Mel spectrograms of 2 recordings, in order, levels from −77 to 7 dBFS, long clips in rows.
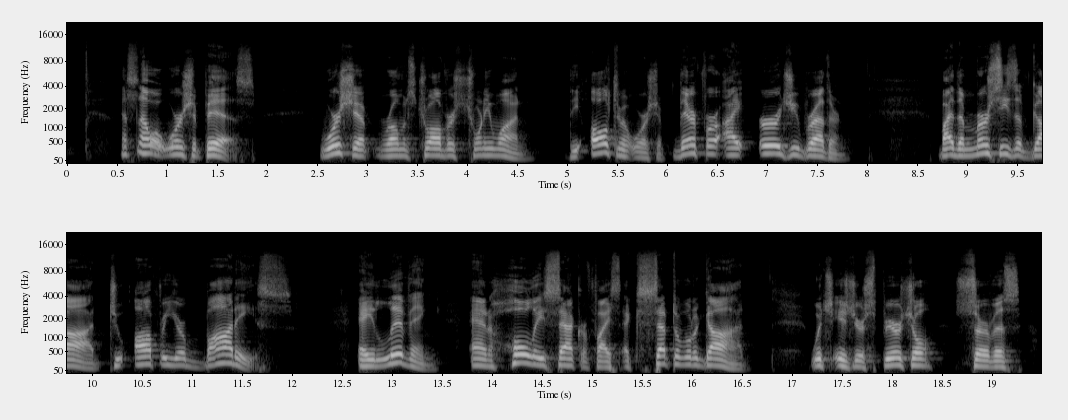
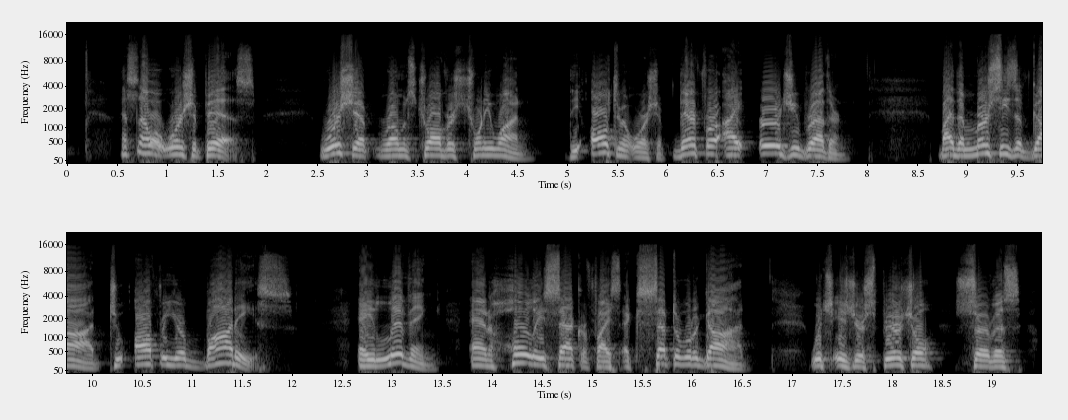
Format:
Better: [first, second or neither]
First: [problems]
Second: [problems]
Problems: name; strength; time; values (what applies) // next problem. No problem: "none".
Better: first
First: none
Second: distortion; heavy; 7 dB below the speech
